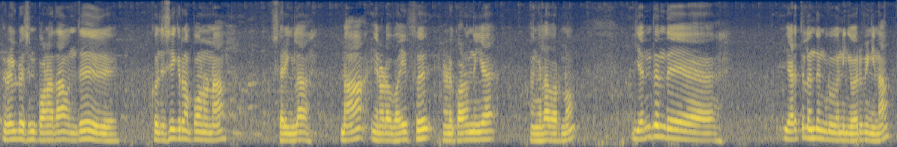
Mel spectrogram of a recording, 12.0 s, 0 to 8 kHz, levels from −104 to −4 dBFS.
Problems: none marked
